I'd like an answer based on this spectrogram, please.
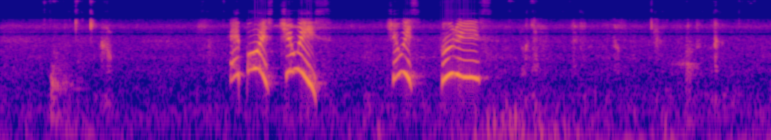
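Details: Toy Fox Terriers Fritz and Griffin playing in the snow; five short, high, harmonic yips that arch up then drop in pitch, three close together and then two more a second later, over a faint steady hiss.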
